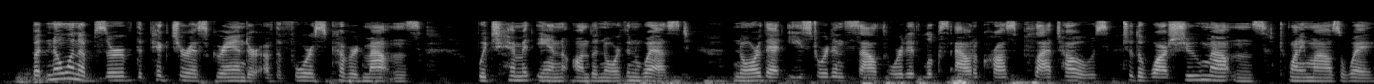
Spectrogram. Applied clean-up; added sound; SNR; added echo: classical method log-MMSE.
